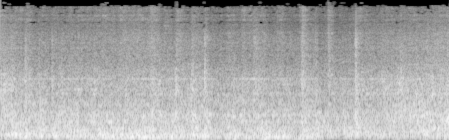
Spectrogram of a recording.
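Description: Miniature park steam train running along its track, heard from an open passenger carriage: a steady rumble of wheels on rail with scattered clickety-clack clicks at the rail joints.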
